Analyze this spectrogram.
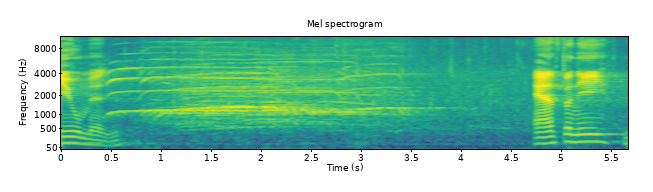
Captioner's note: cheering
